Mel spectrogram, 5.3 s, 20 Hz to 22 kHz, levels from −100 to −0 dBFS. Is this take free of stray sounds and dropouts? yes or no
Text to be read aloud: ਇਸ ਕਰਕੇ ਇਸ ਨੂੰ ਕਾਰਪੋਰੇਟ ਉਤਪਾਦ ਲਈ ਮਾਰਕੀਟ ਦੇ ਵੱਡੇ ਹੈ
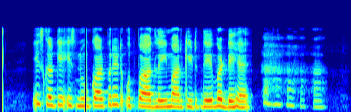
no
